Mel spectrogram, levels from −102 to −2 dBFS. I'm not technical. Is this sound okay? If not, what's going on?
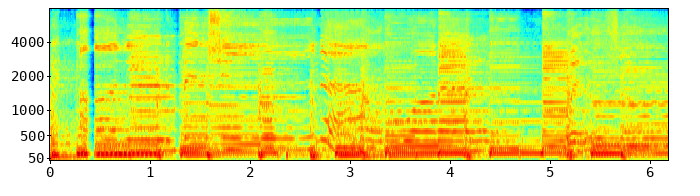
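No. There is a burst of packet loss from 0.37 to 0.47 s. A run of audio packets never arrived in time, so the receiver stretched the last sound for about 73 ms, letting it fade into a hum or hiss. About 80 ms of the real sound is gone, and playback then jumps ahead.

There is also a short concealed packet loss from 1.25 to 1.31 s. About 40 ms went missing. The receiver patched the hole with roughly 34 ms of guessed sound built from what came just before, which you hear as a quick smear or wobble.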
